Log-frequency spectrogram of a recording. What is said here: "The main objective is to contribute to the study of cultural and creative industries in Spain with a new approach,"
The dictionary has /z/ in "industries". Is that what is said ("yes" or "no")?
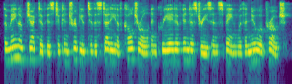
yes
